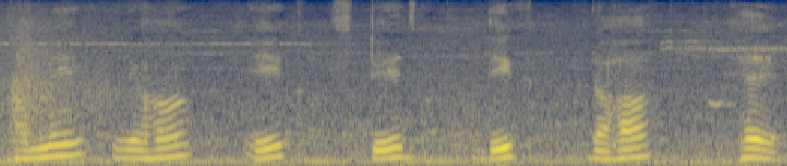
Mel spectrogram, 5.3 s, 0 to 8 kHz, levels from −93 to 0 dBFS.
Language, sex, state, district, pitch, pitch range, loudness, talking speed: Hindi, male, Madhya Pradesh, Dhar, 155 Hz, 140-170 Hz, -16 LUFS, 80 wpm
